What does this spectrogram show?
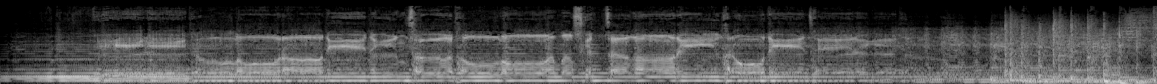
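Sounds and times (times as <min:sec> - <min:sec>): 
Mongolian throat singing drone: 0:00.0 - 0:09.8
heavy metal music: 0:00.0 - 0:11.5.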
